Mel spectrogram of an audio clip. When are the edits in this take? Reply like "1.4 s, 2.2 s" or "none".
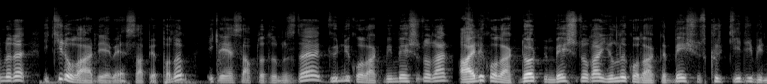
2.2 s, 4.5 s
